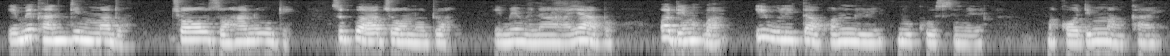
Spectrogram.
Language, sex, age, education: Igbo, female, 15-29, tertiary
